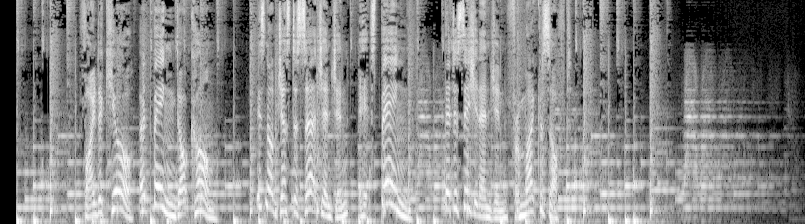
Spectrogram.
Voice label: friendly technology, voiceover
